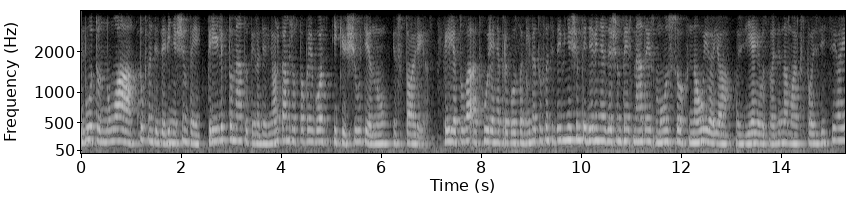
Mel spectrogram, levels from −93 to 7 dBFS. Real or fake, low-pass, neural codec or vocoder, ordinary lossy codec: real; 3.6 kHz; none; Opus, 64 kbps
